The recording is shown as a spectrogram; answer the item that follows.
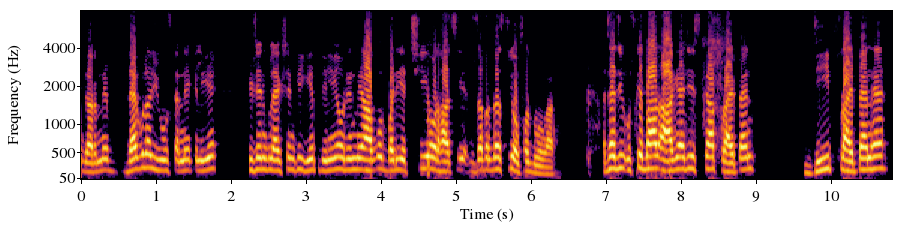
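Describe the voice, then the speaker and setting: A man's voice: high-pitched, a little mellow, no room sound. A man, a shopkeeper chatting casually through a cookware demonstration, adding "ji" to his phrases. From Pakistan. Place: shop.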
